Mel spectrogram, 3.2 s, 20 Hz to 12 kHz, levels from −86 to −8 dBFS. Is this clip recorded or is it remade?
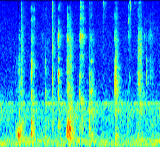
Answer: recorded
